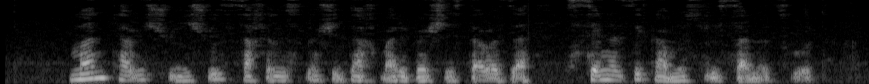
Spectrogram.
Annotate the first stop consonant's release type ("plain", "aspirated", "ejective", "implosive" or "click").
aspirated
